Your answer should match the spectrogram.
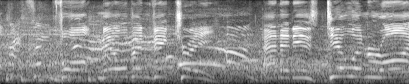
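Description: Excited male speech: the match commentator calling a goal, his pitch swinging widely.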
